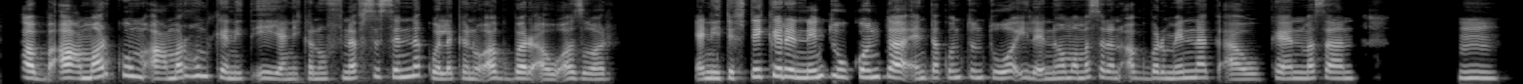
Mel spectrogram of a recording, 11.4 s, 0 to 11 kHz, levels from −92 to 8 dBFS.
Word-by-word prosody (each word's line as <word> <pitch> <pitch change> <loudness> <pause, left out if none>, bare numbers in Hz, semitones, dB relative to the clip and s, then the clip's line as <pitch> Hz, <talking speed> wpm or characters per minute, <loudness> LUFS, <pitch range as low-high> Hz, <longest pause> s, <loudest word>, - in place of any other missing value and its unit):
طَب 245 -6 +5
أعماركُم 275 - +4
أعمارهُم 255 +9 +1
كانت 245 -7 -4
إيه؟ 235 -1 -5
يعني 215 0 -3
كانوا 220 0 -6
في 225 +2 -9
نَفْس 245 +5 0
سِنَّك 300 +2 0
والَّا 220 -2 +1
كانوا 225 0 -1
أكبر 235 -1 +2
أو 200 - -1
أصغر؟ 215 -3 -2 0.6
يعني 235 +3 +2
تفتكر 295 +6 +3
إن 265 -1 +3
أنتوا 310 +1 +2
كنت 290 +1 0
أنت 260 -1 +4
كنت 270 +2 -5
انطوائي 260 -1 -3
لأن 225 0 -3
هُم 250 0 -2
مثلًا 265 -2 -3
أكبر 245 0 -4
منك 260 +3 -2
أو 205 +1 -4
كان 235 +2 -2
مثلًا، 245 -1 -1 0.8
إمم. 245 -1 -4
245 Hz, 170 wpm, -24 LUFS, 235-275 Hz, 0.8 s, طَب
